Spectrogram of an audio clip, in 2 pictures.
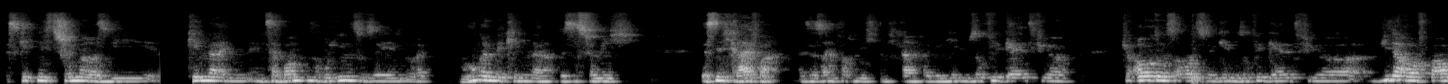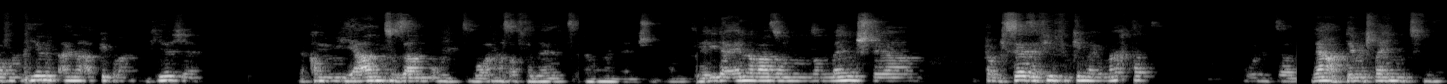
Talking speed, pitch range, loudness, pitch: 175 wpm, 140-175 Hz, -20 LUFS, 155 Hz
